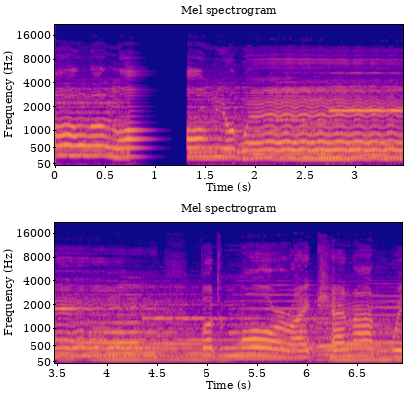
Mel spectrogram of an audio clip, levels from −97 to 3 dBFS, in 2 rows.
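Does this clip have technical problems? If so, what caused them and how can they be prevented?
Yes. From 0.74 to 1.33 s there is a call audio freeze. Packets were likely held up in the network long enough for the jitter buffer to run dry, so the receiver carried the last sound forward as a fading buzz that ends in about 230 ms of silence. When the packets arrived, playback resumed exactly where it stopped. The 572 ms gap was inserted without losing anything, but delay jumped by that same amount. Steadier network paths and a larger buffer margin would prevent this.

At 1.77 to 1.79 s there is a skip ahead. With later audio already waiting in the buffer, a stretch was dropped, on the way or by the receiver, cutting the built-up delay by roughly a tenth of a second. About 150 ms of sound is gone, and the two sides are joined by only a 10 ms bridge, so playback lurches forward abruptly. Shrinking excess delay gradually through time-compression rather than dropping whole chunks would avoid this.

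From 1.85 to 3.79 s there is a jitter buffer slow-down. The buffer was running low or had just raised its target delay, so the receiver rebuilt its reserve by repeating single pitch periods and slivers of pauses over and over. That adds 118 ms and slows playback to 94% speed at unchanged pitch, giving drawn-out sounds. A more stable buffer target, with fewer abrupt swings in delay, would keep this stretching from being needed.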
